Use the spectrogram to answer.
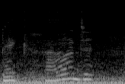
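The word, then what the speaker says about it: Baekgaard: It's spelled B-A-E-K-G-A-A-R-D, Bekard.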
